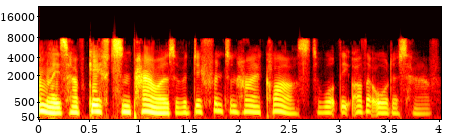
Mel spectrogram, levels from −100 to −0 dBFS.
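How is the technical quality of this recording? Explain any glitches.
The recording has three kinds of glitch: clipping distortion early on, a few sudden level drops, and one brief dropout near the end, all over a wideband Bluetooth headset link that carries speech up to 8 kHz with a light grain on loud sounds.

Microphone overload runs from 0.00 to 0.26 s and again from 0.52 to 1.15 s. The peaks exceed full scale by about 3 dB and about 6 dB respectively. A few percent of samples are flattened, which gives the loudest syllables a harsh, crackling edge. The likely cause is an input gain set too high for the converter.

Microphone volume stepped down occurs at 0.15 s (about 2 dB), 1.29 s (about 8 dB) and 2.46 s (about 2 dB). Both voice and background fall in level at once. This is likely the call software lowering the device's input gain in one step after detecting clipping.

Concealed Bluetooth headset packet loss occurs at 3.61 s, where a single 7.5 ms frame went missing between headset and phone. 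The receiver filled the gap by repeating a closely matching slice of the preceding waveform, so it is nearly inaudible.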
